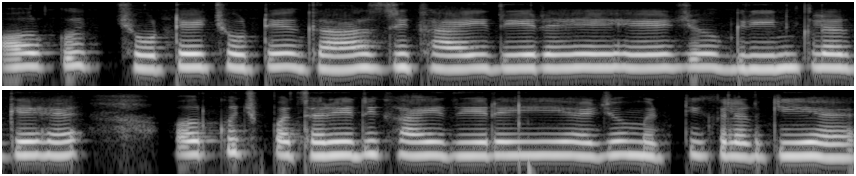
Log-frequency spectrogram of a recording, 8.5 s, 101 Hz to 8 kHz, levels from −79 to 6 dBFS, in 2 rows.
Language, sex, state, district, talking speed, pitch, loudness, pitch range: Hindi, female, Haryana, Charkhi Dadri, 185 wpm, 265 Hz, -14 LUFS, 255-275 Hz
